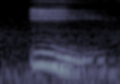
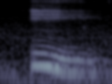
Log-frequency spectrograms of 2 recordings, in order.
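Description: Both takes have the same delivery.

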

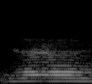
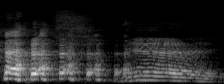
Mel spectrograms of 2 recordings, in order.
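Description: First: It is said flatly, without enthusiasm. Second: It is said with more enthusiasm.

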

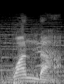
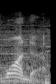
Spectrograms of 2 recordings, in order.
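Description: First: The name is said with a Japanese pronunciation. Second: The name is said with an English pronunciation.

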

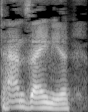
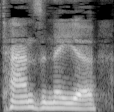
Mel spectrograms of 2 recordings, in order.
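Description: First: The name is said the local way. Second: The name is said the outsider way. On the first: This is how people there say it. The speaker calls it right. "That's how they say it there" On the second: The speaker has not been to the country. The speaker calls it wrong.

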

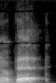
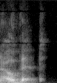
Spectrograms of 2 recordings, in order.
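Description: First: The stress is on the second syllable. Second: The stress is on the first syllable. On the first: It follows the stress of the longer word. "it's an obit because that's the way it is in obituary" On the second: It follows newspaper usage. "It's the first syllable"

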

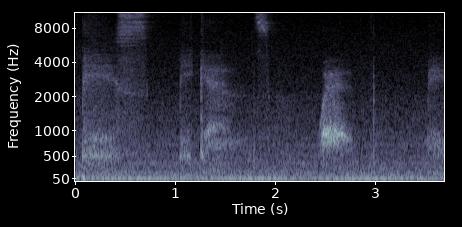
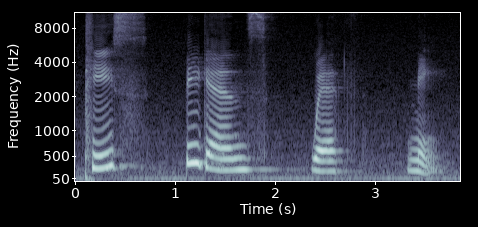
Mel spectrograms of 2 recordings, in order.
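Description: First: It is spoken in a whisper. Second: It is spoken in a normal voice.

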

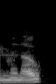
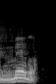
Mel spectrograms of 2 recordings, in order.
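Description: First: The word ends in an 'oh' vowel. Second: The word ends in an 'uh' vowel. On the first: This is not how the speaker's community says it. The speaker calls it wrong. "We don't say minnow" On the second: This is how the speaker's community says it. The speaker calls it right. "We say minna"

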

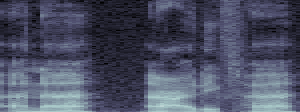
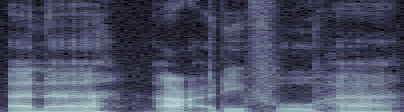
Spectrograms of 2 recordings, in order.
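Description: First: It is said in reduced Saudi dialect form. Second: It is said in full Standard Arabic form. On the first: "Saudi উচ্চারণে" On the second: "standard অ্যারাবিকে হবে"

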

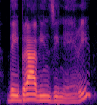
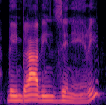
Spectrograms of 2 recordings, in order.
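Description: Both takes have the same delivery.

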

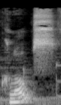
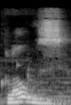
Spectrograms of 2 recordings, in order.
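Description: First: The word ends with an S sound. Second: The word ends with a Z sound. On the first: It is the adjective meaning near. "nouns and adjectives with S, you pronounce the S as an S" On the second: It is the verb meaning to shut. "the verb close with a Z sound"

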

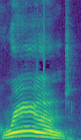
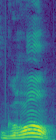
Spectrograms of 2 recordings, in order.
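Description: First: A D sound is pronounced at the end. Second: No D sound is pronounced at the end. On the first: The speaker calls it wrong. "so it's not grand" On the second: The speaker calls it right. "it's grand. No D"

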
